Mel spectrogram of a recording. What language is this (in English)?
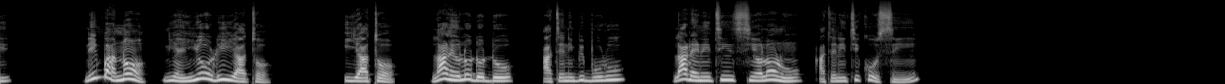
Yoruba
